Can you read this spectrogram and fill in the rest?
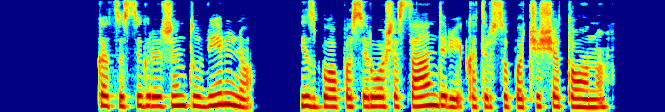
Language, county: Lithuanian, Alytus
